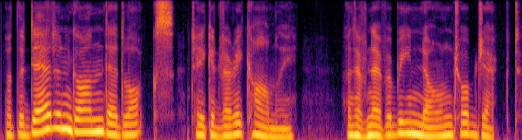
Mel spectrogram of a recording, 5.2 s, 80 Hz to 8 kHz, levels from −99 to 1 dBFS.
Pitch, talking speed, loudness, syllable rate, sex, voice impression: 165 Hz, 195 wpm, -15 LUFS, 4.9 syllables/s, female, feminine, adult-like, slightly thick, tensed, slightly powerful, hard, slightly soft, slightly muffled, intellectual, calm, reassuring, elegant, kind, slightly modest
